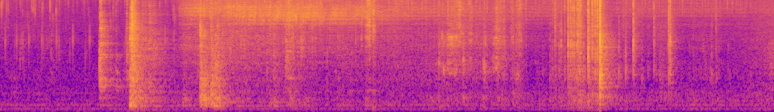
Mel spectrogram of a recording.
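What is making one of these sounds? A plastic lid clicks and snaps onto a cup.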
